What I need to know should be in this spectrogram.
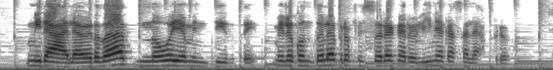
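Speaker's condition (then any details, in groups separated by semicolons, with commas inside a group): No condition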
